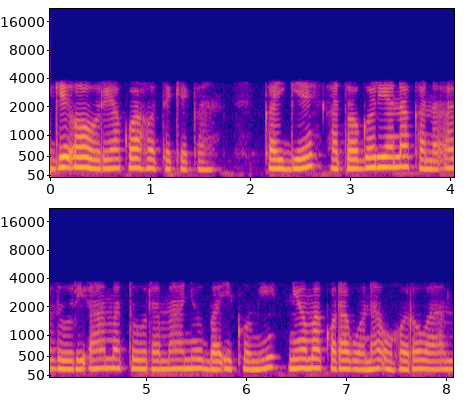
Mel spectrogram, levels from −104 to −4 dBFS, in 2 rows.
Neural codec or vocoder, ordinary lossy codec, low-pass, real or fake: none; Opus, 64 kbps; 3.6 kHz; real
